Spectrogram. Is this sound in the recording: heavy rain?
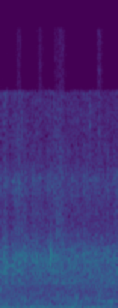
yes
